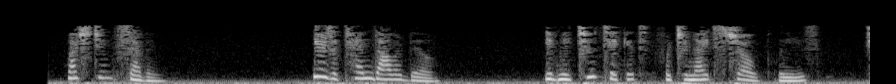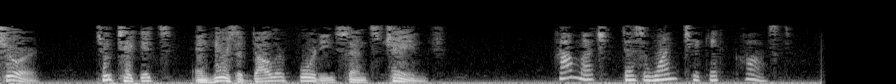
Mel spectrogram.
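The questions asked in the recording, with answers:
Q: How much does 1 ticket cost?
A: $4.30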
